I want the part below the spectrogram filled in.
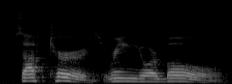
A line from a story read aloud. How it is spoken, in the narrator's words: I mumble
